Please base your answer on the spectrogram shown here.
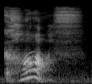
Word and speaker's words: cough: how cow is spelled This Is How cow is spelled so this even though it was bow isn't cow it's cough cough so we have the a vowel and somehow an F consonant has crept in cough okay cough what would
